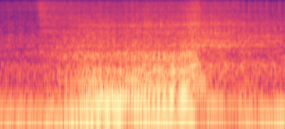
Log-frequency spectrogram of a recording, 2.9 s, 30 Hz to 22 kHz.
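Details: 1985 Ford Fiesta that had sat a few months and wouldn't start, after the fault was found and fixed: fires promptly, revs up smoothly about a second, then drops to a steady idle; starts fine.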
